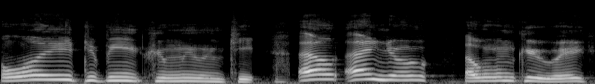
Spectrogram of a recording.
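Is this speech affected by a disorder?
Yes: cerebral palsy; caused by oxygen-related brain damage.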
